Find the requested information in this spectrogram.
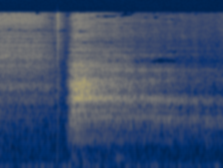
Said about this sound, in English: Breathe in through your nose and out through your mouth.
